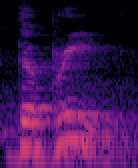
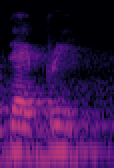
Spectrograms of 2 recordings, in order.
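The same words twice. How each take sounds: First: It is said in an American English pronunciation. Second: It is said in a non-American English pronunciation. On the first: "American English debris" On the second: "Saya selalu sebut debris"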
